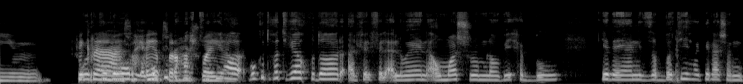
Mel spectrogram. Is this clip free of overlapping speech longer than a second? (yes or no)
no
